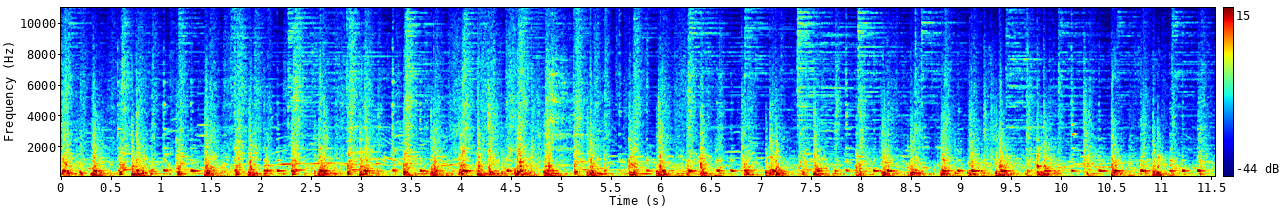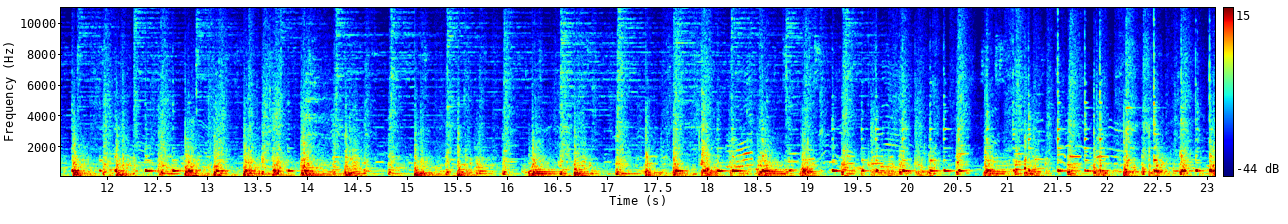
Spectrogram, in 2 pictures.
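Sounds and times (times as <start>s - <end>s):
bass drum with cymbal: 0.0s - 23.0s
snare drums: 0.0s - 23.0s.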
